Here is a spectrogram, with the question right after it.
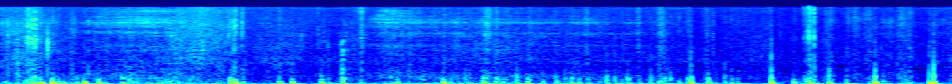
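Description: Fingertips tap quickly on a black foam microphone windscreen. The result is a rapid run of soft, muffled thumps that sit almost entirely in the deep low range, each dying away almost instantly with no ring.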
